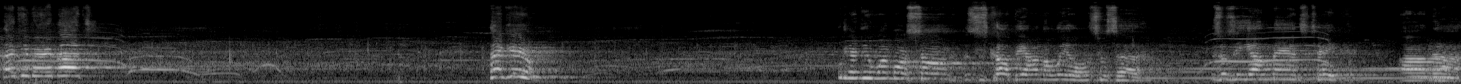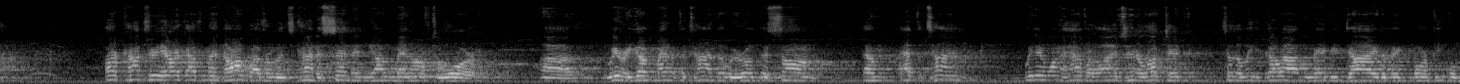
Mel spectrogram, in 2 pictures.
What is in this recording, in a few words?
Chatting; Welcome To Rockville; Jacksonville, FL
